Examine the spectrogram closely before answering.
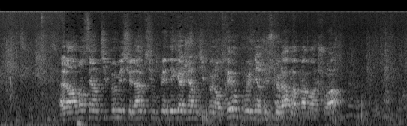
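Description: A man speaks loudly and with animation in an echoing room.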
